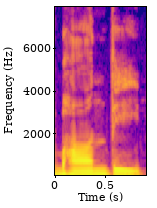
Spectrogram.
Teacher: और अनुनासिक क्या होता है अगर आप लोगों को ये बताऊँ ना, तो अनुनासिक शब्द के उच्चारण में क्या होता है, जो हवा है ना जब हम लोग उच्चारण करते हैं बोलने में, तो हवा जो है ना वो नाक और मुंह दोनों से निकलता है।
